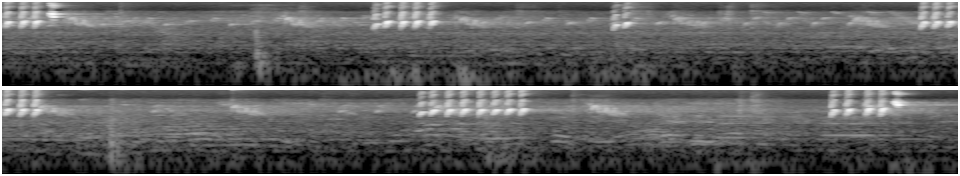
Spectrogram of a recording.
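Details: A novice goldfinch from Cádiz, a new bird used to motivate other birds. Short, bright, buzzy twittering bursts repeat about every one to two seconds, with softer notes between them over a steady low background hum.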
